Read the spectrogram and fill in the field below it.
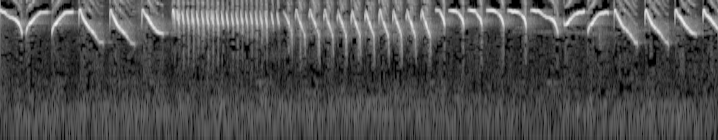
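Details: To stimulate silent canaries: canary song of looping down-and-up whistles, a rapid buzzing trill for about a second, then a long run of quick falling chirps and returning swooping whistles.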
